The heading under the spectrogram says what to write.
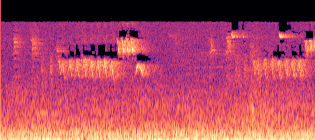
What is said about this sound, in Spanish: En el fondo de mi casa se escuchan los pajaritos.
